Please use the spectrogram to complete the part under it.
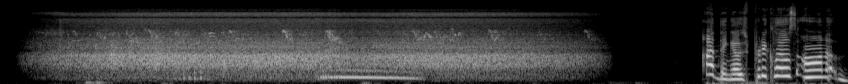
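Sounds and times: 
hiss: 0.0 - 6.1
bird cooing: 0.3 - 6.0
speech: 7.2 - 8.4.

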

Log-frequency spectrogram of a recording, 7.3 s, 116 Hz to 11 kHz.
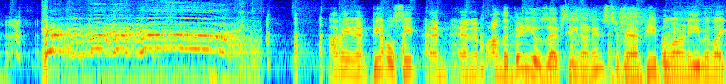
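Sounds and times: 
laughter: 0.0 - 0.8, 2.3 - 6.3
man imitating a rooster crowing: 0.4 - 2.6
speech: 3.3 - 7.2.

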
